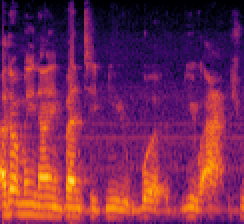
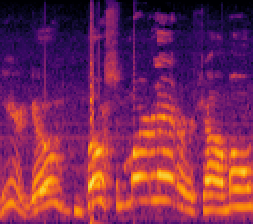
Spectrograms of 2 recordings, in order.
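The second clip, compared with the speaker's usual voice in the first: very high, put-on Mexican farmer voice. Complaining that he keeps offering the same letter-posting task, in a put-on Mexican farmer accent. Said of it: "Why did I just put on the accent of um, like some Mexican farmer?".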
